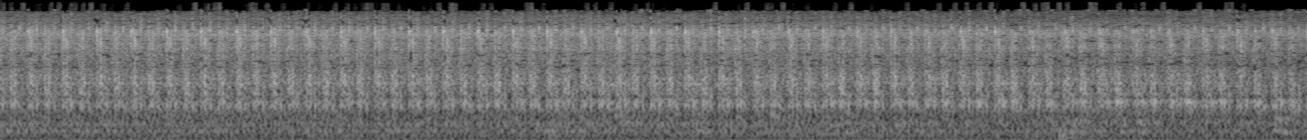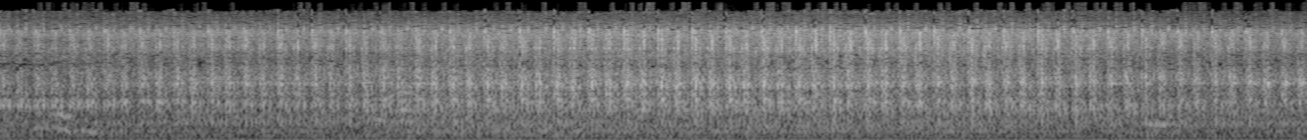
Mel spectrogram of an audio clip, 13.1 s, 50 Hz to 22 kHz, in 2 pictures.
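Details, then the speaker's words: 2013 Hyundai Elantra 1.8 engine: fast even clatter over the running engine at a constant beat; engine knock, cause not pinned down. "Hyundai Elantra 1.8 мотор. Стук двигателя."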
